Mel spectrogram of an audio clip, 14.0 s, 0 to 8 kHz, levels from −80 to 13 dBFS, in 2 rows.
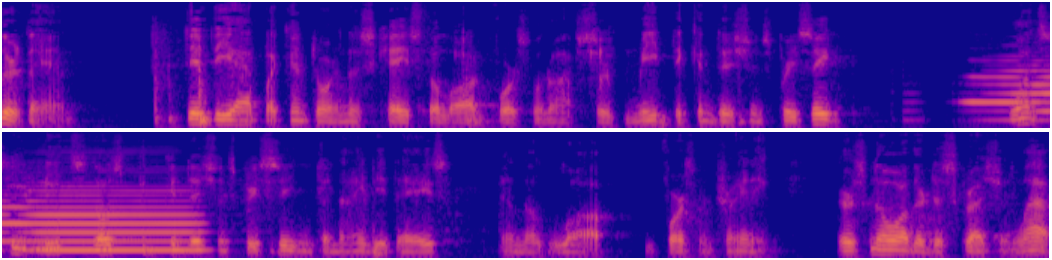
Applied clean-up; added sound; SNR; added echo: neural mask model RNNoise.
